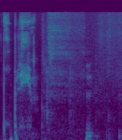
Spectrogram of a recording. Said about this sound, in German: Ja. Und das habe ich jetzt zugeflüstert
